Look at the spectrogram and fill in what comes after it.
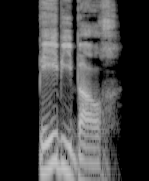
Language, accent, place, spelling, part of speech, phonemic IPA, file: German, Germany, Berlin, Babybauch, noun, /ˈbeːbiˌbaʊ̯x/, De-Babybauch.ogg
- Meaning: 1. baby bump (belly of a pregnant woman) 2. a baby's belly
